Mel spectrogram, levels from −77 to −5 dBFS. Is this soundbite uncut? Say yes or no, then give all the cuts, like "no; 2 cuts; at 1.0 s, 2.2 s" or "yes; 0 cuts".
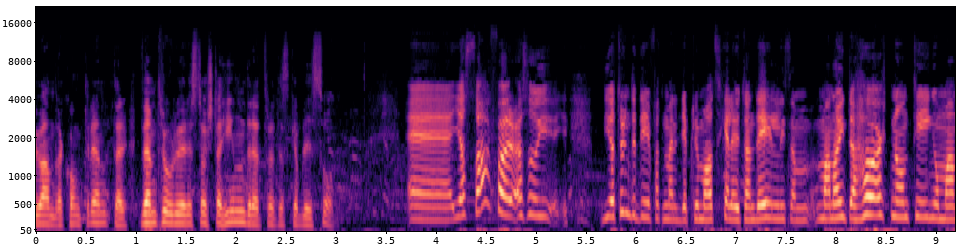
no; 1 cut; at 1.0 s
